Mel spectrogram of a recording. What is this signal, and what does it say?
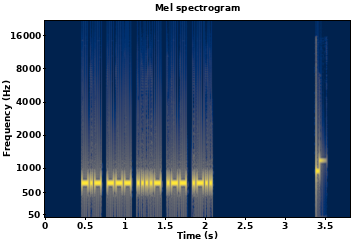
Morse code, heard as a keyed tone, about 43 wpm, 700 Hz. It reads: KO4WL
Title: USA Call Signs - 5 Characters - 3x Character Spacing - 45wpm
